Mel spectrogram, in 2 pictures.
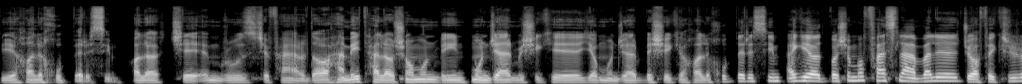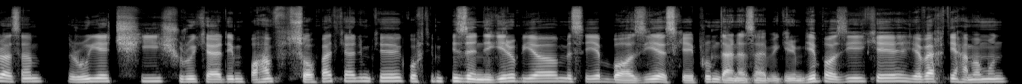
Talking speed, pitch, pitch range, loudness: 175 wpm, 125 Hz, 105-145 Hz, -15 LUFS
